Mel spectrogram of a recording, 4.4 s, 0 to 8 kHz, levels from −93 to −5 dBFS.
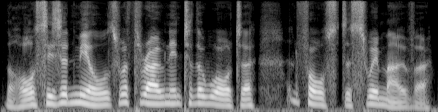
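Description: Throughout, the speech was downsampled without an anti-aliasing filter, consistent with 24 kHz to 16 kHz; content above 8 kHz folds back as gritty, metallic aliasing around 25 dB down.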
